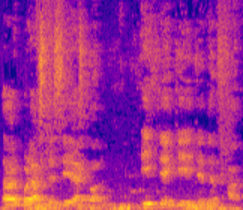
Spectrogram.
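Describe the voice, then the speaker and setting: A male math teacher giving a slow classroom lesson, repeating and spelling out each term. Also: fairly high pitch. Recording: echoey room, mic far off, noisy.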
